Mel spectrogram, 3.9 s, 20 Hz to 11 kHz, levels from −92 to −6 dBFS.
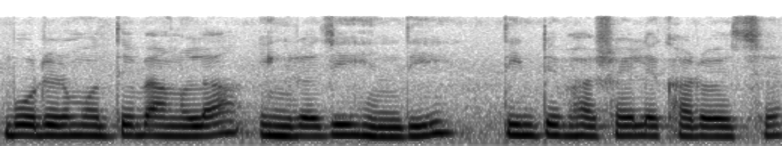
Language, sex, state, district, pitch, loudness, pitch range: Bengali, female, West Bengal, Kolkata, 185 Hz, -12 LUFS, 180-195 Hz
